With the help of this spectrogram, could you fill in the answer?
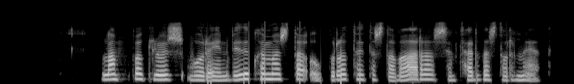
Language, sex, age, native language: Icelandic, female, 30-39, Icelandic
